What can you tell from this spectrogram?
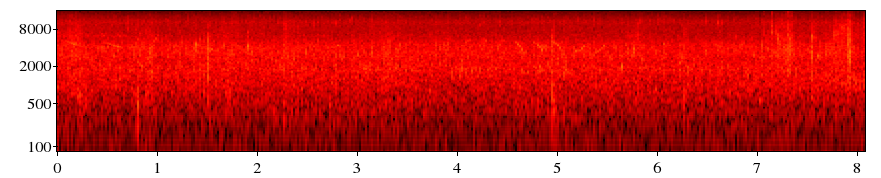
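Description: Faint, steady rush of a nearby river, with a few light footfalls on loose stones.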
